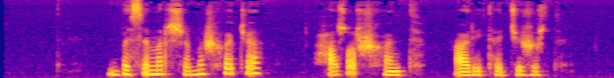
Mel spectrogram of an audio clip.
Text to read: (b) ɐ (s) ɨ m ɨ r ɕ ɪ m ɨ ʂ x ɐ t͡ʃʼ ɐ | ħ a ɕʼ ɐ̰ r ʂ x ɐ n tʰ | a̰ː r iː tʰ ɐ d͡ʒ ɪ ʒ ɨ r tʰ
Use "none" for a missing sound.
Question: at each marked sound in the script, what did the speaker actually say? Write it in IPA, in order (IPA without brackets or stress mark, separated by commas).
b, s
